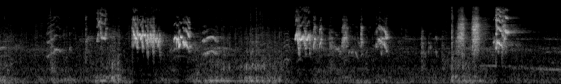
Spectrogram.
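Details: Budgerigars kept in breeding pairs chatter with squeaky chirps and short warbled notes in loose bursts, some harsher squawk-like syllables mixed in, with brief quiet gaps between.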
